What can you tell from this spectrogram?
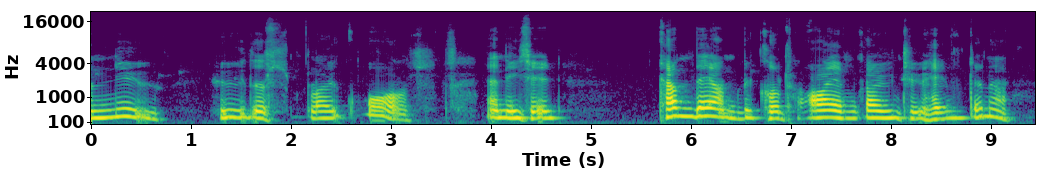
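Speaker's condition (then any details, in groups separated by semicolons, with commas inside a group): Cerebral palsy; onset at 8 days old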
